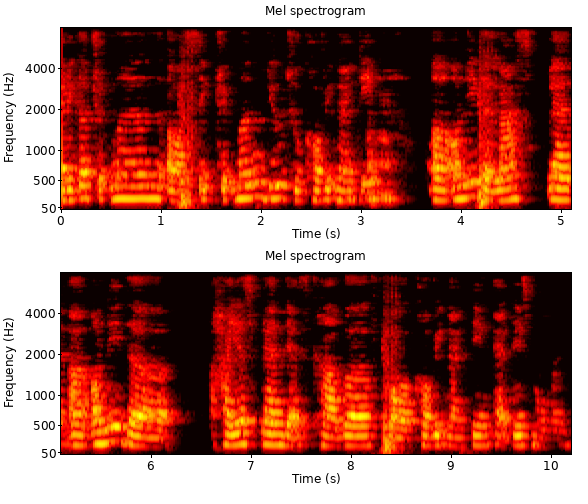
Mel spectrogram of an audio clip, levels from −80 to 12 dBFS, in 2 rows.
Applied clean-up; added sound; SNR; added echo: classical method WPE with log-MMSE.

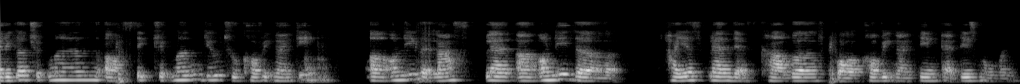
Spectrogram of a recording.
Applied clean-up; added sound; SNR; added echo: neural mask model DeepFilterNet 3.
